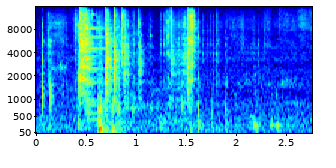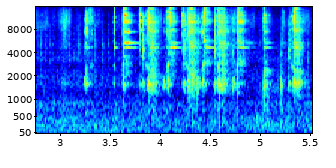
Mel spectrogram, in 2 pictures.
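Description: A Punisher-edition Zippo lighter in black matte finish, made in 2013, clicks and clinks as its metal lid is flipped open and snapped shut several times, close and crisp with no talking.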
